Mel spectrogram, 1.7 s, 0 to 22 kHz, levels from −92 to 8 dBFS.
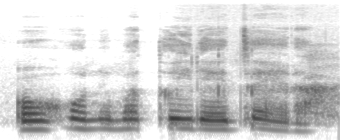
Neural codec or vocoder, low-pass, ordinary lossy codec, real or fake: none; 19.8 kHz; none; real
